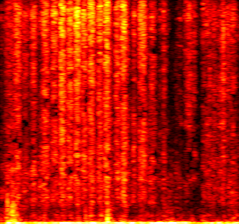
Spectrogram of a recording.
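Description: A towel rubbing over an oil-soaked black walnut wooden spoon, buffing off the excess oil finish in a run of quick, faint strokes.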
